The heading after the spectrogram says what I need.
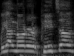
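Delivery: acted yelling. Voicing a pizza delivery guy at the door: yelling in character. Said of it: "don't, don't yell".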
